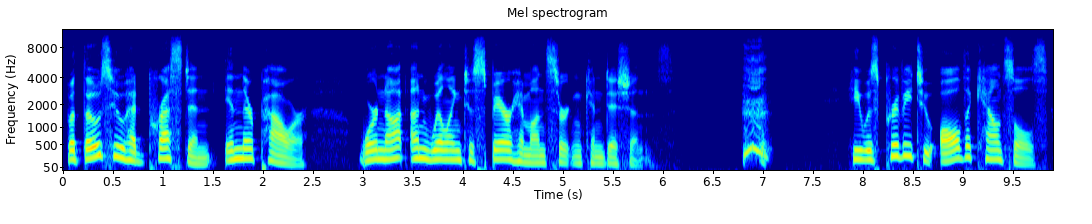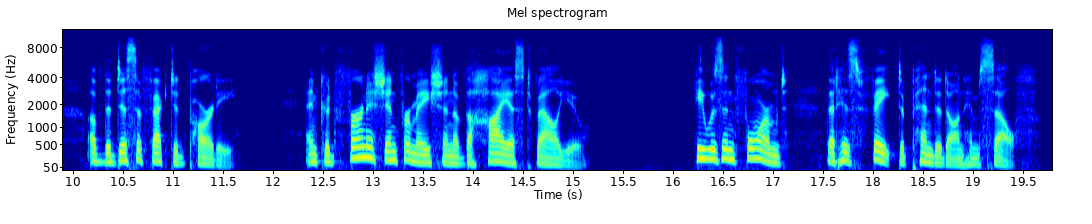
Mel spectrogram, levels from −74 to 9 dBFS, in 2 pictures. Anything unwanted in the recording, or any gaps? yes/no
yes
